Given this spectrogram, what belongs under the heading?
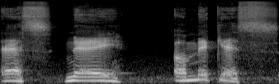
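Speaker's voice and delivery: drawn-out high words, very slow. Two characters look at each other, then up at you, and speak very slowly. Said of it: "say very slowly".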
